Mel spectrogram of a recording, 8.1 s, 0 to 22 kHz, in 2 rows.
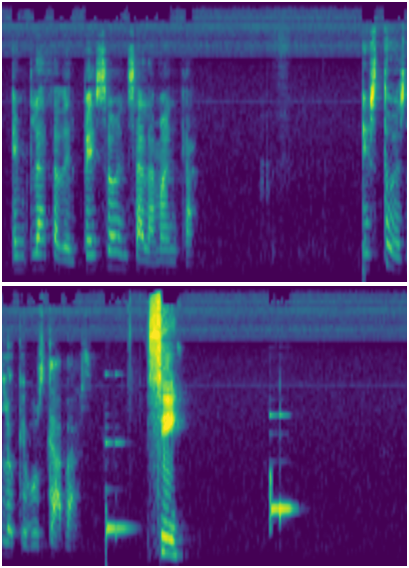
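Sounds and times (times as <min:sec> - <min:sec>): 
speech: 0:00.3 - 0:02.0, 0:03.6 - 0:06.0
electronic phone dialing tones: 0:06.7 - 0:07.0.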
